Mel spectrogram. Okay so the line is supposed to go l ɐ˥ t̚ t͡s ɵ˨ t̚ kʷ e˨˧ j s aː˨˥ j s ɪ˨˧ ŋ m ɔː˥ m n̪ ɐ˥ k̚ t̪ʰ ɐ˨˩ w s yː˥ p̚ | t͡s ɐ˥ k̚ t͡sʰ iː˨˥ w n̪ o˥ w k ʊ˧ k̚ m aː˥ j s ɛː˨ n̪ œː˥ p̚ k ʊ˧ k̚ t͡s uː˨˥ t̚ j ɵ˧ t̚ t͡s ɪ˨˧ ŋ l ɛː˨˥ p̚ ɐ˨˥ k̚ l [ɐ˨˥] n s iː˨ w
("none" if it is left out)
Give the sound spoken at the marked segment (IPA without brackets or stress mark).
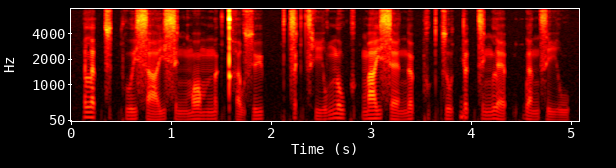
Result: ɐ˨˧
